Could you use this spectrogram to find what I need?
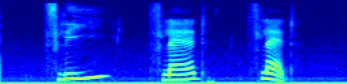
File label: "flee", anglais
